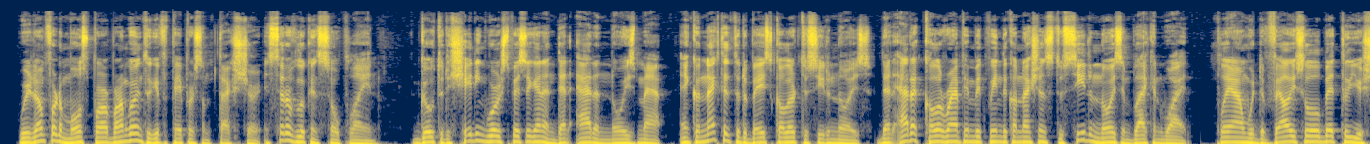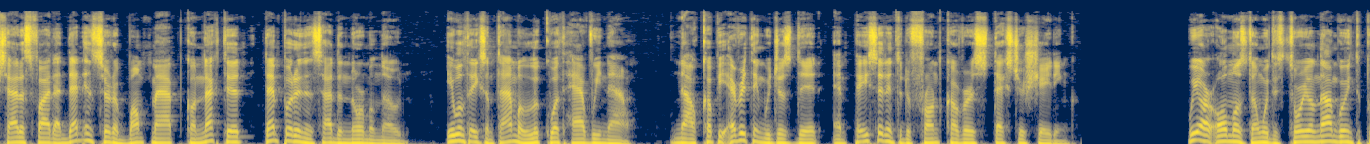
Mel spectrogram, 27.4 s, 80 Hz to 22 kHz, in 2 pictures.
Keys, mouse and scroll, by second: 0.3 KP_Decimal, 0.7 middle drag, 1.0 scroll up 5, 1.4-2.7 middle drag, 2.7-3.4 scroll up 1, 3.4-4.8 scroll up 1, 4.8-6.8 drag, 7.0 shift+middle click, 7.8-9.4 drag, 9.8-11.9 drag, 11.9 scroll down 2, 12.0 scroll up 2, 12.1 scroll down 3, 12.4-13.4 drag, 14.0 scroll up 2, 14.1 middle click, 14.2 scroll down 2, 14.2 shift+middle drag, 14.4 click, 16.8-17.4 drag, 19.4 scroll down 2, 19.7 middle click, 19.8 scroll up 4, 20.0 click, 20.4 scroll down 5, 20.4 middle click, 20.9 click, 21.0 scroll up 3, 21.2 shift+click, 21.5 z, 21.7 KP_0, 21.8-22.4 scroll down 3, 23.0-23.4 scroll down 3, 23.4 scroll up 2, 23.6 z, 23.8 shift+middle click, 24.2 click, 25.2 Delete, 25.3 ctrl+v, 25.7 click, 25.9-26.2 scroll up 4, 26.0 shift+middle click, 26.2-26.5 scroll down 2, 26.3 shift+middle drag, 26.5 z, 26.8 scroll up 1, 26.9 shift+middle click.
